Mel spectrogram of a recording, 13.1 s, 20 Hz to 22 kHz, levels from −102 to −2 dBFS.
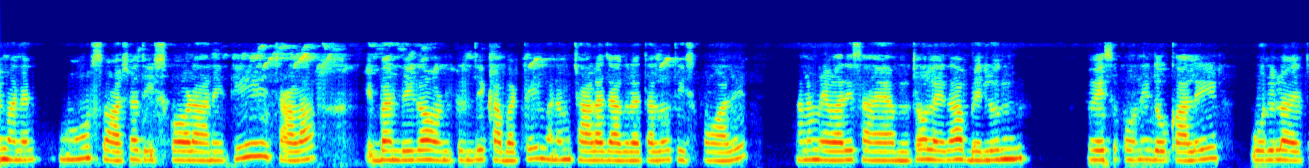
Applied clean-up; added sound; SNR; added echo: neural mask model Resemble Enhance denoiser.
